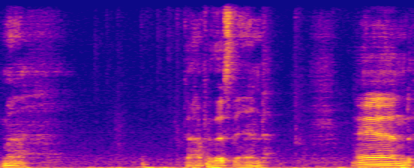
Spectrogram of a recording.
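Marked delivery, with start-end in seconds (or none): 0.0-3.5 low, soft, weary resolve; understated grim character line. Acted. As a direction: say it quietly and lower, pausing after the first word. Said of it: "look at this and go".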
